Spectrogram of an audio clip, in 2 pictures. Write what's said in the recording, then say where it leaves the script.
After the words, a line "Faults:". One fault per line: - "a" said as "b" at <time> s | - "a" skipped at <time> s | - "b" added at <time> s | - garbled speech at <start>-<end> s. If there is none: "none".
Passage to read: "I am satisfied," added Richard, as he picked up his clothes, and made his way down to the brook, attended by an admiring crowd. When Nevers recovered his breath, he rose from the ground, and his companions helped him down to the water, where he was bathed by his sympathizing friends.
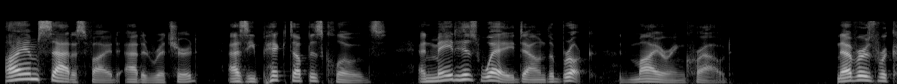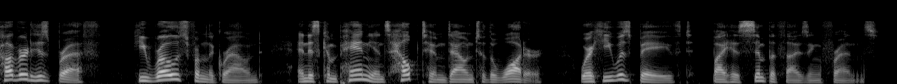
"I am satisfied," added Richard, as he picked up his clothes, and made his way down the brook, admiring crowd. Nevers recovered his breath, he rose from the ground, and his companions helped him down to the water, where he was bathed by his sympathizing friends.
Faults:
- "to" skipped at 5.5 s
- "attended by an" skipped at 6.0 s
- "When" skipped at 7.3 s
